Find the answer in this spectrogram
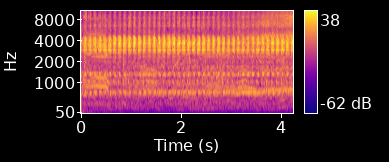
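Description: Electronic dance music from a DJ set over a festival sound system, in a breakdown with the bass cut out: a high synth sound stutters in rapid, even pulses.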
